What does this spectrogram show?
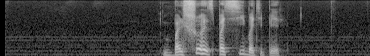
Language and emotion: Russian, positive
